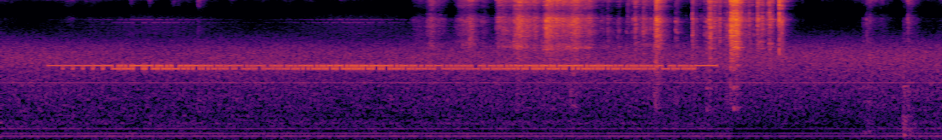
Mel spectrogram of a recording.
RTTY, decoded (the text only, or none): XH TPKQNGX XEJHLQ BG SUKK UANV RJTZD PGSUZXQ JQL SFGTZSV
